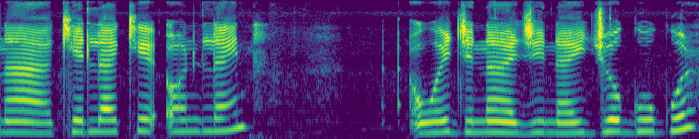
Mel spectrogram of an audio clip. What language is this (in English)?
Masai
